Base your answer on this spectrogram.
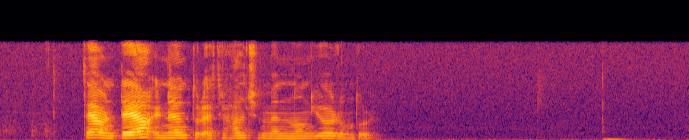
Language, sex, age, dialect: Faroese, female, 36-60, Norðurstreymoy/Eysturoy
